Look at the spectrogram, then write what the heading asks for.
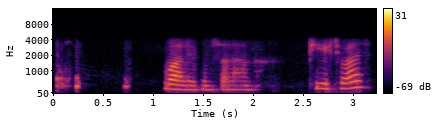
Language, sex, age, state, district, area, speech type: Kashmiri, female, 30-45, Jammu and Kashmir, Shopian, rural, conversation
